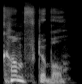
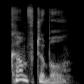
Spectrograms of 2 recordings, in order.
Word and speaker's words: comfortable: 2 common ones are vegetable and comfortable. Say them quickly and lightly. Vegetable, comfortable. Don't push every syllable, just let the sound flow.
